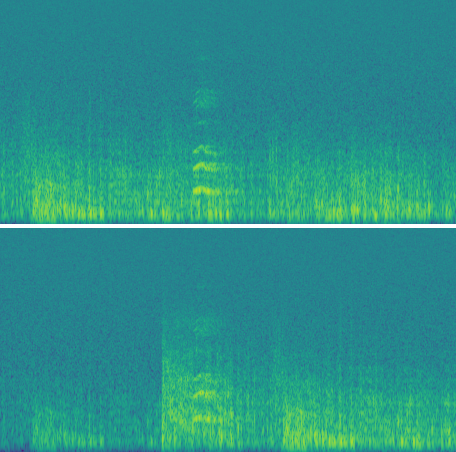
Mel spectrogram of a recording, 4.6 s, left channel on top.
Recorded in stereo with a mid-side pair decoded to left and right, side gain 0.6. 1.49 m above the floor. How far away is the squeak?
About 4.5 m.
